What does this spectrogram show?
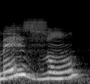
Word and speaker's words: maison: Une maison – сочетание. «Э» и буква «С» между двумя гласными читается «З». Une maison – дом.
